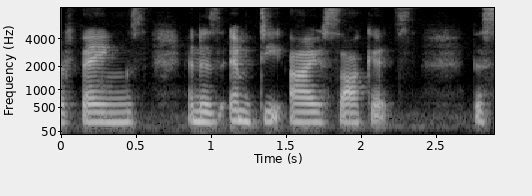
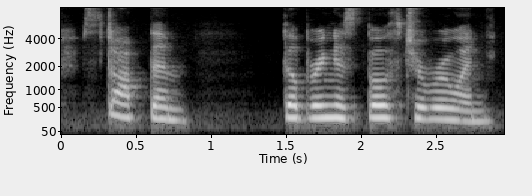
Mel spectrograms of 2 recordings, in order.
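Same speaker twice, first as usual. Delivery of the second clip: higher, louder frantic cry; 5 semitones higher, 7 dB louder than usual. Acted. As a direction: shout in panic to stop them. Auntie yells at the monster.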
